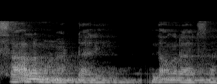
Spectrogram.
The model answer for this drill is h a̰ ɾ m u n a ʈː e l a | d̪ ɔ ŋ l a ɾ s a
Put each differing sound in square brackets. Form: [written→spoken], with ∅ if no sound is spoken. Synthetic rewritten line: [h→s] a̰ [ɾ→l] m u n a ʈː [e→a] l [a→i] | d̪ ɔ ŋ [l→ɾ] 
